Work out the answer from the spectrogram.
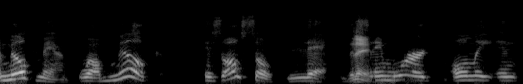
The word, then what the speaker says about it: lait: Well, milk is also lait, the Lait. same word, only in the ugly is spelled L-A-I-D, and milk is spelled L-A-I-T, but the pronunciation is still lait, and the Canadians in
